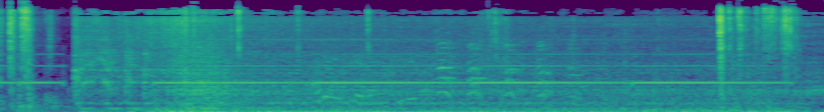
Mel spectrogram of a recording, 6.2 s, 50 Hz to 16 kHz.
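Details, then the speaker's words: Chrysler Town & Country van, 226,000 miles: cranks briefly, fires right up and settles into a slightly rough, lumpy idle under a steady chime. "fires right up runs a little rough"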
